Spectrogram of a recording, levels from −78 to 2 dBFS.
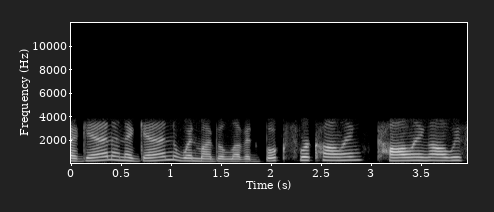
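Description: Nothing goes wrong here at all: it's just speech carried over an ordinary G.711 telephone line, with everything above about 3.7 kHz gone, as you'd expect from a phone call.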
